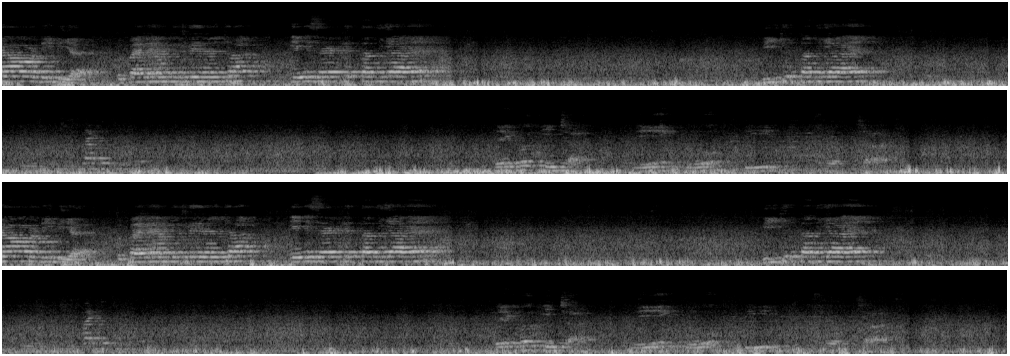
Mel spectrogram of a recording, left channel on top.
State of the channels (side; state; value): both; normal; correlation 0.33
